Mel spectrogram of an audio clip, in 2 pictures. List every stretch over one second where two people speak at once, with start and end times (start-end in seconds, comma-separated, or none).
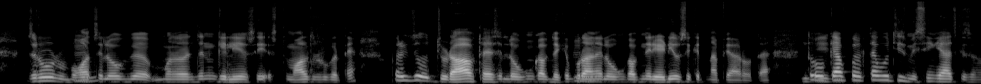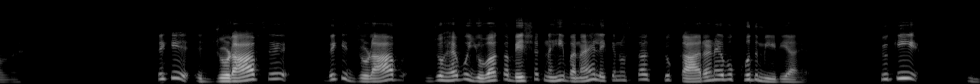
none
